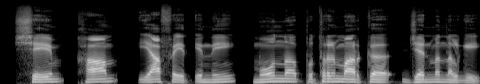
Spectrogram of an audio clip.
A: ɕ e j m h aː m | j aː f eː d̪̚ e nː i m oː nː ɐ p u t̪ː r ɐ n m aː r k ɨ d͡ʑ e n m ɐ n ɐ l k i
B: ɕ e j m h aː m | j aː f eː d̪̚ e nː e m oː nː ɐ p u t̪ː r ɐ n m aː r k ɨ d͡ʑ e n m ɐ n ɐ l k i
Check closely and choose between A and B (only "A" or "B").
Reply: A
